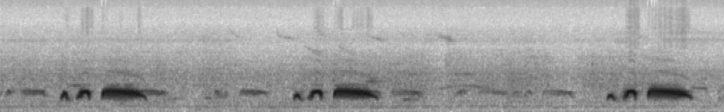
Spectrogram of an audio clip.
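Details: Spotted dove in thúc gù gáy gọi calling song: three phrases about every three and a half seconds, each with two quick hooked coos and a long sustained coo, with soft murmured coos between them.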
